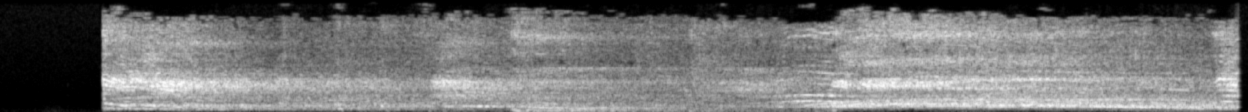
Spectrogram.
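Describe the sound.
A crowd at a middle school basketball game groans in disappointment, a dense, loud mass of mixed voices that runs continuously and swells again toward the end.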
